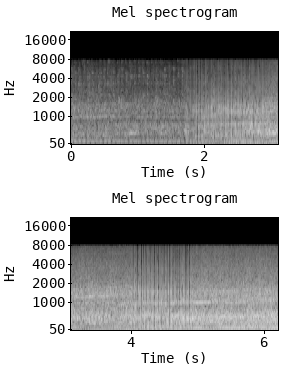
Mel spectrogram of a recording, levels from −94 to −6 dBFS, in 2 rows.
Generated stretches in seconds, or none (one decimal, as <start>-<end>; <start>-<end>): 1.7-2.9; 4.0-4.9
